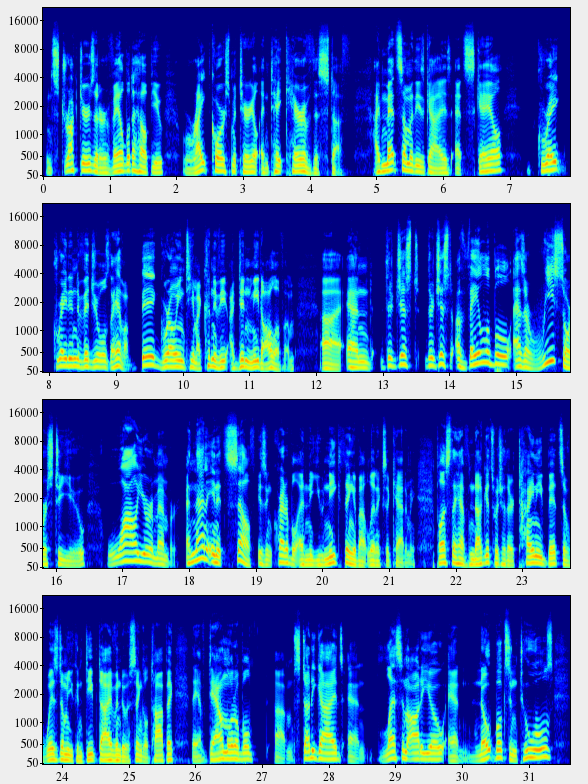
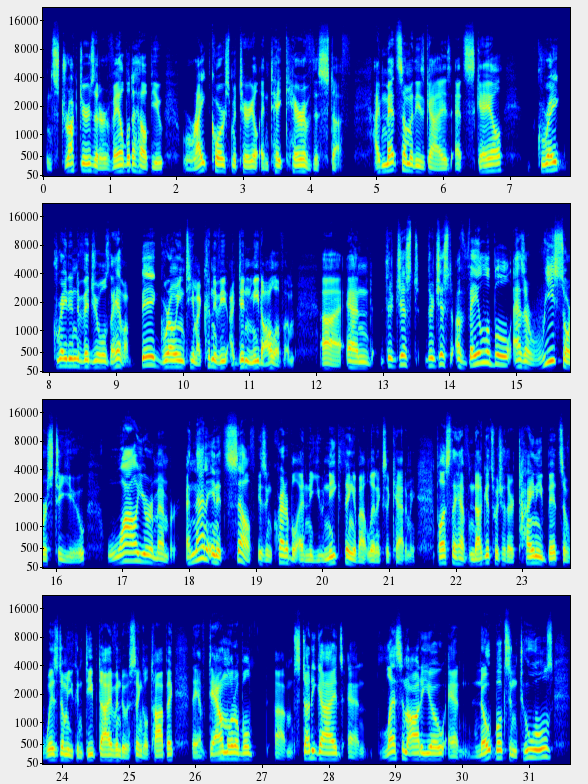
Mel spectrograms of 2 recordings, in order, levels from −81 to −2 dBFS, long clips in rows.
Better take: first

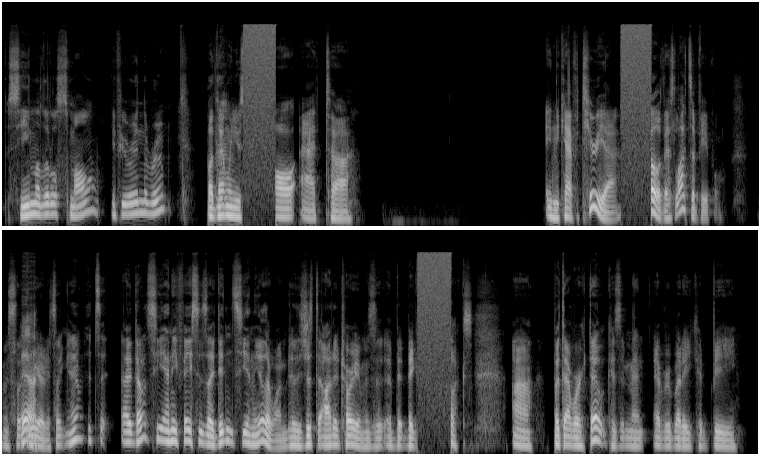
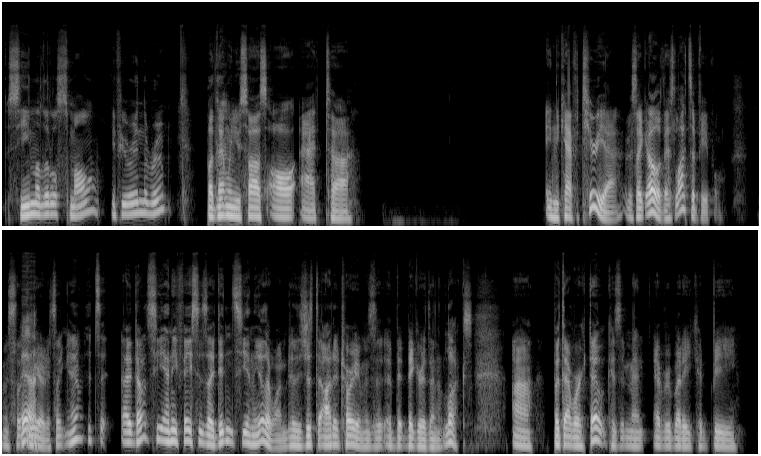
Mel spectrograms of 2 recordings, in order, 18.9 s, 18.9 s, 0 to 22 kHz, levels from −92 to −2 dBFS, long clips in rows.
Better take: second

